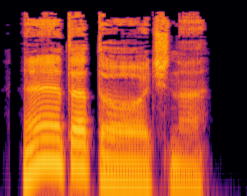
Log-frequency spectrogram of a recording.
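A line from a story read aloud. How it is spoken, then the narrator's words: Sad confirmation. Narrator (Russian): грустно подтвердил второй знакомый голос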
